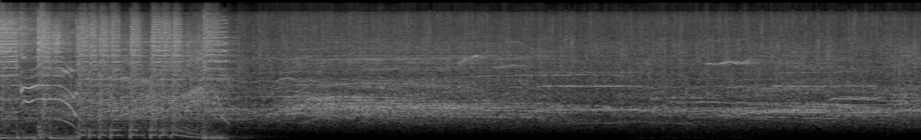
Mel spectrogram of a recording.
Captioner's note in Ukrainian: оплески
